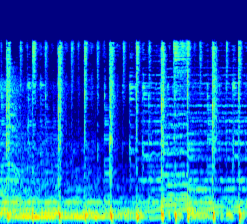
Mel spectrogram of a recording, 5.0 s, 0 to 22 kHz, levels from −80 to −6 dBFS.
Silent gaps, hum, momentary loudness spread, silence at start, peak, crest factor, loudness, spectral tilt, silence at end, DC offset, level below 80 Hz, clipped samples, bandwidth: none; none; 5 LU; 0 s; -12 dBFS; 20 dB; -31 LUFS; -4 dB/octave; 0 s; under 0.1%; -54 dBFS; under 0.1%; 11 kHz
